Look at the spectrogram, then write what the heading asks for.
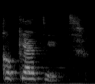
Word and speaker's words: Koketit: it how does it how it's called it's pronounced coquettish okay it's a French Israeli slang word very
